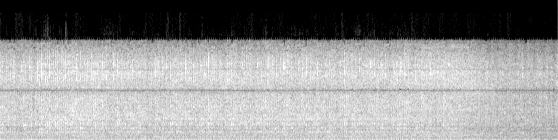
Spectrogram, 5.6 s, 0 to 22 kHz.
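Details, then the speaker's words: Allis Chalmers WD45 tractor engine idling before a compression test, warming up; runs better with choke pulled. Lumpy, stumbling idle, about three uneven pulses a second: misfire, owner thinks cylinder 4 (end nearest radiator) is not firing; cause not confirmed. "I am gonna fix the side that's not firing, which is this farthest end down closer to the radiator, which I think is number 4, cylinder number 4."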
